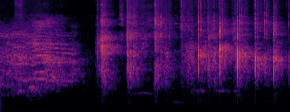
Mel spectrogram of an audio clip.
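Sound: audience clapping hands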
